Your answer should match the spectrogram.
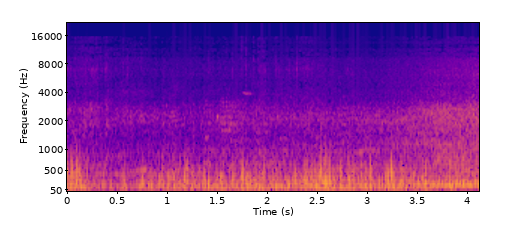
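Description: Wind buffeting the microphone over water lapping against a boat hull, a steady rough rumble with no engine tone.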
